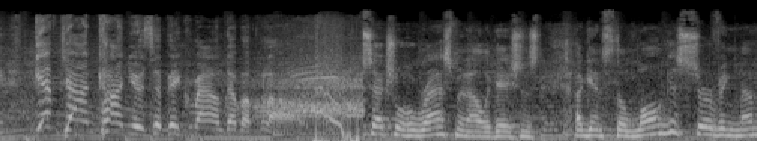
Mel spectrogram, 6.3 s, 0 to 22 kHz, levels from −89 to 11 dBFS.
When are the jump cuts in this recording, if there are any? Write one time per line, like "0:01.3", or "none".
none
